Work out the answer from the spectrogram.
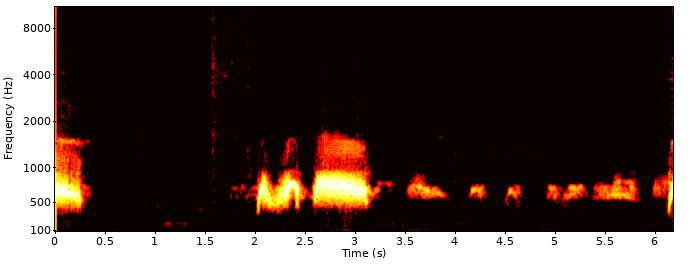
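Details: Single thúc gù phrase from a spotted dove used in decoy training: a wavering low note then a sustained hum, followed by faint scattered soft murmurs.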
